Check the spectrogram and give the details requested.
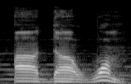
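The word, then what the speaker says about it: אדום: All right, the name Edom is Adawam. That's how it's spelled, Adawam, which the name Adawam means red, like the color of Esau's skin, red.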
